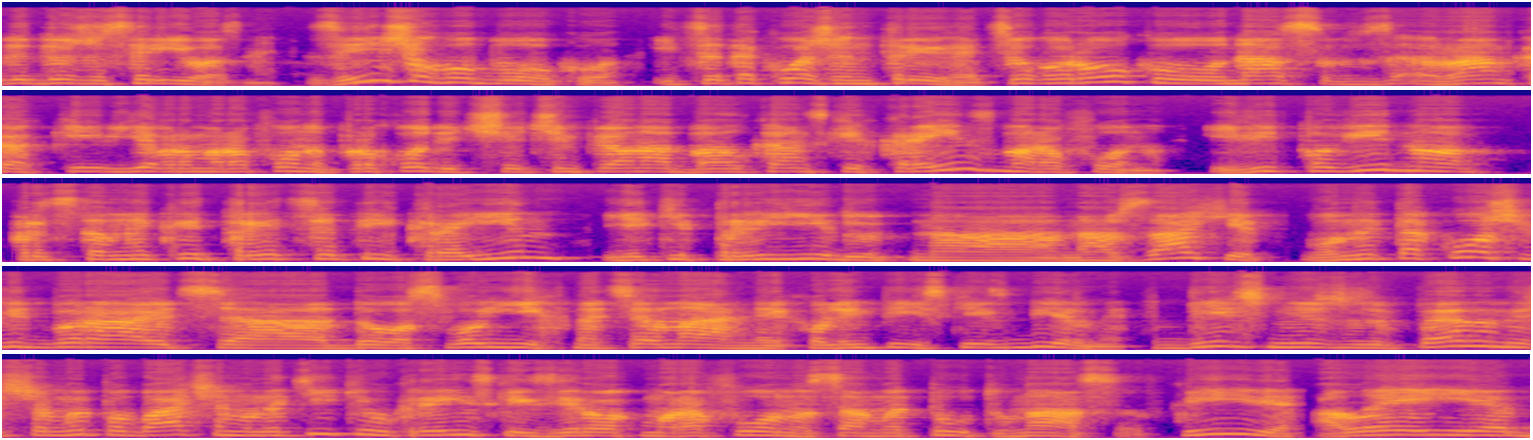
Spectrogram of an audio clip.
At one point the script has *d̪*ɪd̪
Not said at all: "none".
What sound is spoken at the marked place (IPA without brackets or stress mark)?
d̪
